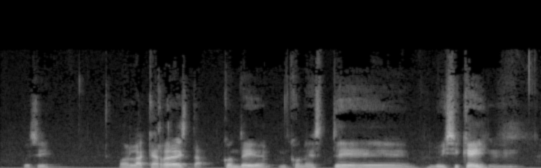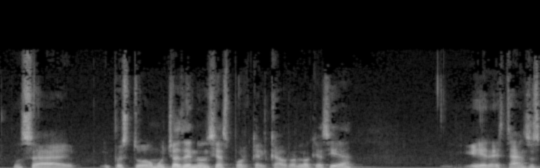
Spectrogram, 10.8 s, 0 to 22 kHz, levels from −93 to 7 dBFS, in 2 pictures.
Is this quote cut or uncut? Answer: cut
